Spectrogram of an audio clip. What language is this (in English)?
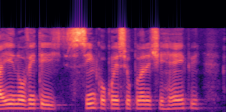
Portuguese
